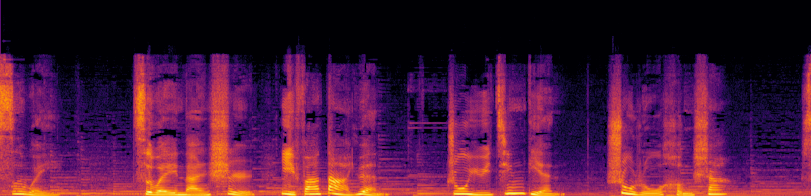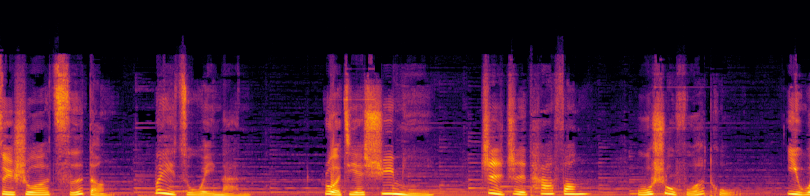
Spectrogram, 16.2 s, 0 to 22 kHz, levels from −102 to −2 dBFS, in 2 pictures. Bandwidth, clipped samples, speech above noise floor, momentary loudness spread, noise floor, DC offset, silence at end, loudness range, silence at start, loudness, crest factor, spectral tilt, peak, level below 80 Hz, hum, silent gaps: 16 kHz; under 0.1%; 27 dB; 18 LU; -42 dBFS; under 0.1%; 0 s; 3 LU; 0 s; -16 LUFS; 16 dB; -4.5 dB/octave; 0 dBFS; -52 dBFS; none; none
